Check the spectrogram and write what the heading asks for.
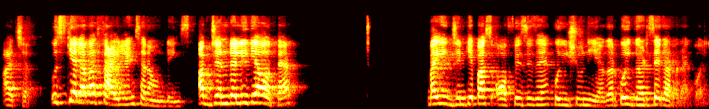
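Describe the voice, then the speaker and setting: Young woman trainer, high voice, echoey room. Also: a little fast. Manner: conversational, repeats "ठीक है" as a filler; mixes in English phrases. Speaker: network marketing trainer. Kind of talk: motivational training talk. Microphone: wearing a microphone.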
